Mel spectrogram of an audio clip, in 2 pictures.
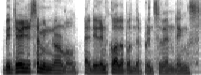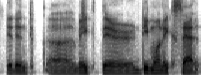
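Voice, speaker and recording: Low-voiced man casually recapping a game. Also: fairly quick, dry recording. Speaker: tabletop role-playing player.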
